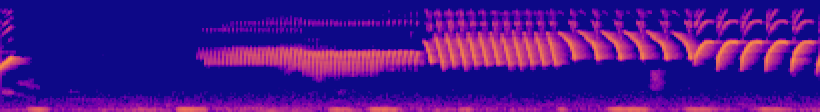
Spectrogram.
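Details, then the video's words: Canary singing in the luxurious cengkok mewah style: a sharp opening note, then a steady buzzy tone, then a fast trill of descending sweeping notes repeated rapidly to the end. "Burung Kenari Mana Saja Pasti Ikut Gacor Setelah Dengar Kenari Cengkok Mewah Ini"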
